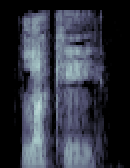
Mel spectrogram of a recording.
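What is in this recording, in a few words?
"lucky", British English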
